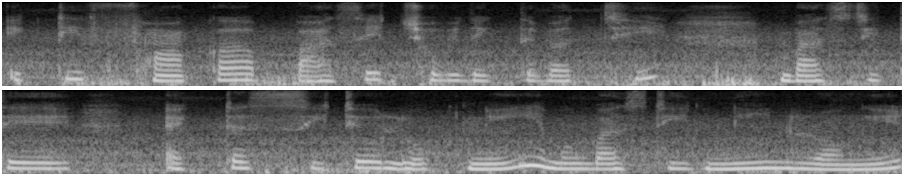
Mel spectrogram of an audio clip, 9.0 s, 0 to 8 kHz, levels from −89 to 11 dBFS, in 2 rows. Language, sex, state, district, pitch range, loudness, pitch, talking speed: Bengali, male, West Bengal, North 24 Parganas, 185-215 Hz, -14 LUFS, 195 Hz, 120 wpm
